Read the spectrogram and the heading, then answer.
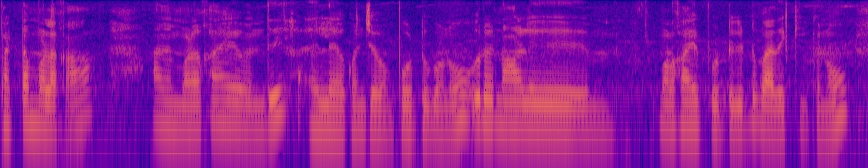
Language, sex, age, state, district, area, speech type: Tamil, female, 18-30, Tamil Nadu, Nagapattinam, rural, spontaneous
